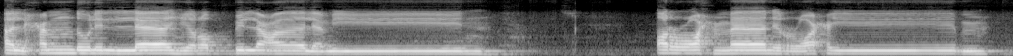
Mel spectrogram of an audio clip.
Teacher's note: را ہے اور را کے اوپر زبر ہے، تو اس کو پر کر کے پڑھیں گے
